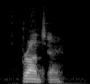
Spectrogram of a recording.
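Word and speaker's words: Brontë: So this is my first ever time reading Charlotte Bronte. Bronte? That's how you say it? – Bronte. Yep.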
